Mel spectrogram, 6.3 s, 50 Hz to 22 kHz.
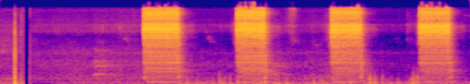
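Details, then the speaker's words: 1982 Ford Mustang GT (Fox body) with hot-start problems, starter solenoid jumped from battery with remote starter switch: four short harsh buzzing bursts, no cranking; starter solenoid cooked, explaining no signal to the starter. "huh going to go ahead and say that the starter solenoid is in indeed cooked all righty well that explains that the starter solenoid being cooked does explain why I'm not getting any signal to the starter"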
